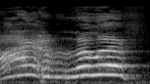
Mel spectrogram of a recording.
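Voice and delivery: piercing, very high, full-volume shrill yell. Recounting a woman being taken outside, retelling a yell. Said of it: "she yelled".

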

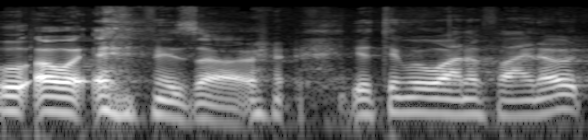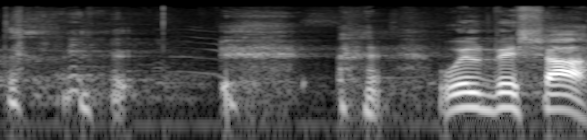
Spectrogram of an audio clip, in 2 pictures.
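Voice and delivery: words breaking up with laughs throughout. Reading a viewer's question aloud to the audience, laughing while reading. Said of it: "I'm laughing".

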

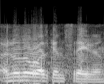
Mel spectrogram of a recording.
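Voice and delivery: plain

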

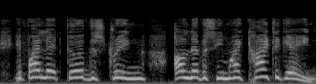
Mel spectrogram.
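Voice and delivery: very high, alarmed cry like a little mouse. Willy the little mouse, as wind pulls his kite away, crying out in alarm. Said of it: "cried Willy".

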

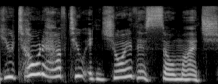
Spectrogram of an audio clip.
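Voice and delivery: put-on wheezing, breathless, out of breath, high pitch. Doubled over in the dark, the narrator speaks to the man he's fighting, wheezing. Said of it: "I wheezed".

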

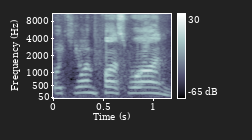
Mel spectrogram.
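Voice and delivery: mock shout, high-pitched, slow and drawn-out.

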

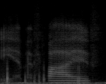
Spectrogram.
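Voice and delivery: hushed, whispered delivery.

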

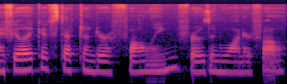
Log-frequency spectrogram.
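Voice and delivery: ordinary delivery

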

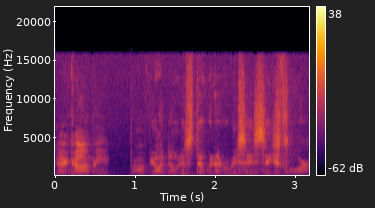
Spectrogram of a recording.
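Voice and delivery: soft, hushed, breathless whisper.

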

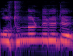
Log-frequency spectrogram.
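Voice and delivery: high, loud, shouting pirate chief voice. Narrator reads a disappointed pirate chief asking after the gold, shouting. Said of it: "Hemen bağırdı".

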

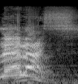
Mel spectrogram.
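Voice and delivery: high-pitched shouting.

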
